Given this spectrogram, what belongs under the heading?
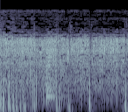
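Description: Potato pieces fry in hot mustard oil with dry red chilli and cumin for a cabbage dish, a steady close sizzle broken by a few soft stirring scrapes over just over a second.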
